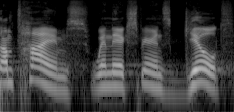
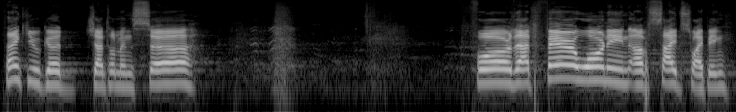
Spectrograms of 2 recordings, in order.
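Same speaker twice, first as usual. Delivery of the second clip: raised, loud, drawn-out formal thanks; mock-polite gentleman; 5 semitones higher, 8 dB louder than usual. Driver thanking the one who honked, mock-formal and polite. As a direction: proclaim overdone courteous gratitude. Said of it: "rather than responding".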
